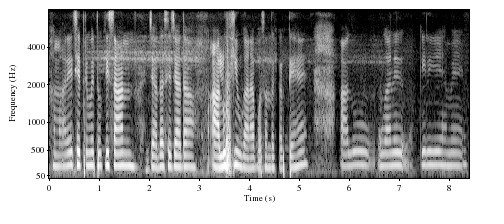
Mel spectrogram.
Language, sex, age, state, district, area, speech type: Hindi, female, 45-60, Uttar Pradesh, Mirzapur, urban, spontaneous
